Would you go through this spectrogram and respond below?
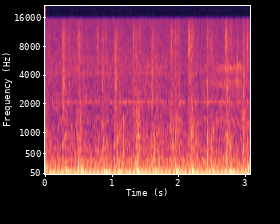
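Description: A horse galloping in Elder Scrolls Online, its rapid, even hoofbeats pounding steadily under a dense, constant game soundscape.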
